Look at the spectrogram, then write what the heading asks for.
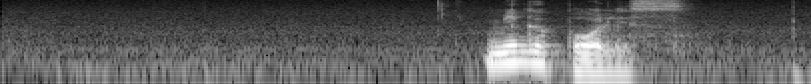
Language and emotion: Russian, neutral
